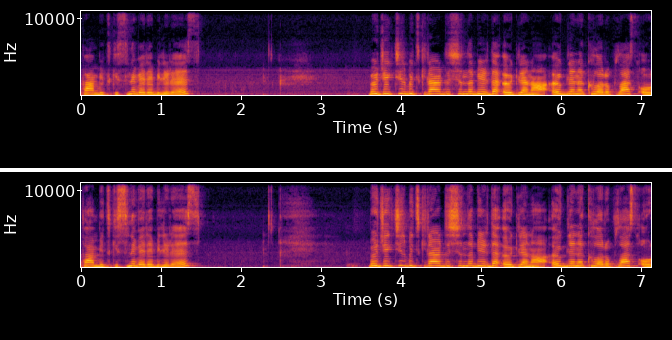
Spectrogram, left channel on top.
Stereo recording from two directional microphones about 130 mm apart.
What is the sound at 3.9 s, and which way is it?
A woman's voice, 55° right (ahead or behind).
